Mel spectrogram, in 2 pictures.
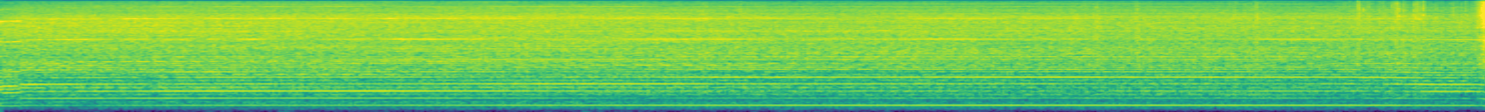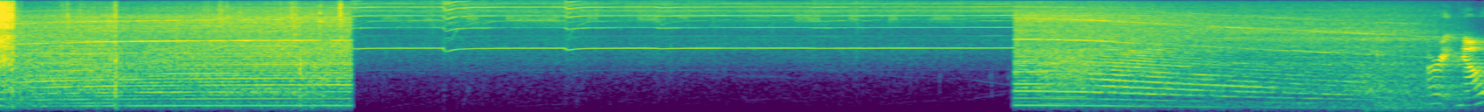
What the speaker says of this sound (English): we're gonna do the centrifugal juicer now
